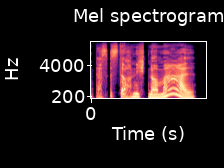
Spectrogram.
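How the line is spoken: Whispered. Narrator (German): flüsterte Lyra

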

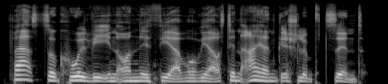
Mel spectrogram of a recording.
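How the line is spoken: Admitting with a giggle. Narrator (German): gab zu, kichernd

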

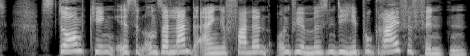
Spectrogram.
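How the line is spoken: Pleading. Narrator (German): flehte Twilight

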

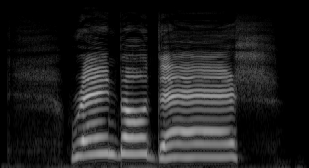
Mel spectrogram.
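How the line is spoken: Impatient call. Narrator (German): rief er ungeduldig

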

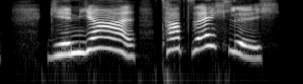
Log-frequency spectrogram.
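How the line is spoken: Male calling out. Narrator (German): rief er

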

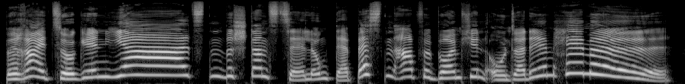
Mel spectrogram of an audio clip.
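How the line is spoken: Cheerful shout from afar. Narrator (German): schrie Pinkie schon von Weitem fröhlich

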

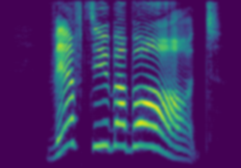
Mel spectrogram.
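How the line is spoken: Calling out. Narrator (German): rief

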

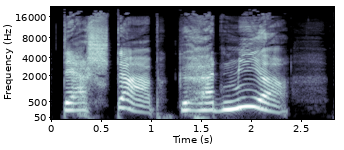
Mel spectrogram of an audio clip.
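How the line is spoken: Hairy beast's sudden roar. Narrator (German): brüllte auf einmal das haarige Biest

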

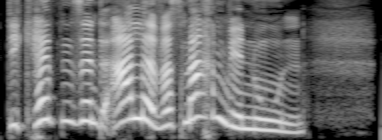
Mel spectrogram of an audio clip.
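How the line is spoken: Called out. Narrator (German): rief Twilight Sparkle

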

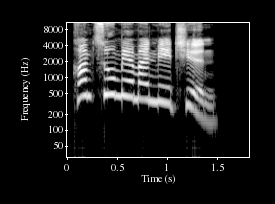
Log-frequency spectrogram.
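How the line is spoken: Calling to a dog. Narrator (German): rief Applejack ihrer Hündin zu

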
